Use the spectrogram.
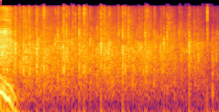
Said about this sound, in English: I wonder if we could give him and his team a round of applause.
